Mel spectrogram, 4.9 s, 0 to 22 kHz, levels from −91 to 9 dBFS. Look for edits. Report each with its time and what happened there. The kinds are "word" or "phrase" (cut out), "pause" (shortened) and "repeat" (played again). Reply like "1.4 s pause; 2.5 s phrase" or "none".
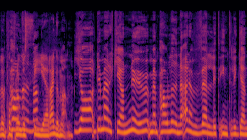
none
